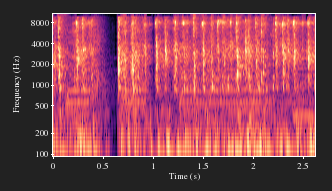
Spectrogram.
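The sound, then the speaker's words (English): Loud, rapid typing on a computer keyboard, keys clacking hard in a dense continuous burst with a brief pause near the start, aggressive-sounding. “That is some angry typing.”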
